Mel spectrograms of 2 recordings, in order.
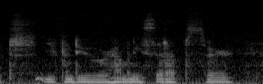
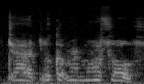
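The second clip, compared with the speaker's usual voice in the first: much higher, child-like mock voice; daughters imitated; 11 semitones higher, 4 dB quieter than usual. Daughters showing off to dad, high imitated child voice. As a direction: pitch it way up like a little daughter. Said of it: "My daughters do that".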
